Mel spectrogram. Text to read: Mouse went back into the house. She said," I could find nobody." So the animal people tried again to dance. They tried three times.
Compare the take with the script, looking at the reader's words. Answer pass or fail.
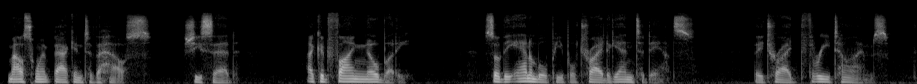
pass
